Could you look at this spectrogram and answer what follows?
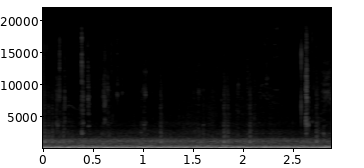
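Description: A rustic car is driven along a road, its engine and tires giving a steady low rumble from inside the cabin, with small clicks and rattles over the continuous drone.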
